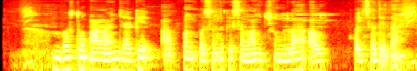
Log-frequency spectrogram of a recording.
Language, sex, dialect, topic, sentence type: Bhojpuri, male, Western, banking, statement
